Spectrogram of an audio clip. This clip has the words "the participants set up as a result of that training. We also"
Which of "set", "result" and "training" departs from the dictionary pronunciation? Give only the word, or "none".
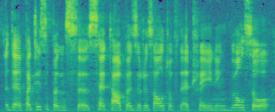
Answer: none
